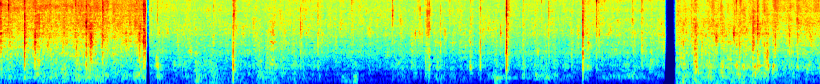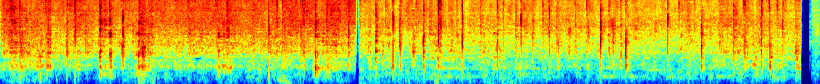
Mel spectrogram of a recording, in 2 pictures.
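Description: Food sizzles and crackles loudly in a hot pan.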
